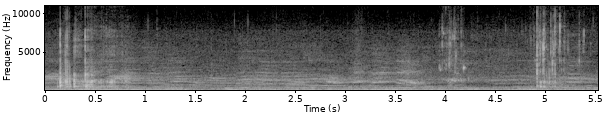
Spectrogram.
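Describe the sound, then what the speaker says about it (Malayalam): Water pours and drips into a pot of Kera fish curry in short bursts, with a steady background hum and faint children's voices in the distance. "നമ്മുടെ ആവശ്യത്തിനുള്ള വെള്ളം ഒഴിച്ചു കൊടുക്കുക"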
